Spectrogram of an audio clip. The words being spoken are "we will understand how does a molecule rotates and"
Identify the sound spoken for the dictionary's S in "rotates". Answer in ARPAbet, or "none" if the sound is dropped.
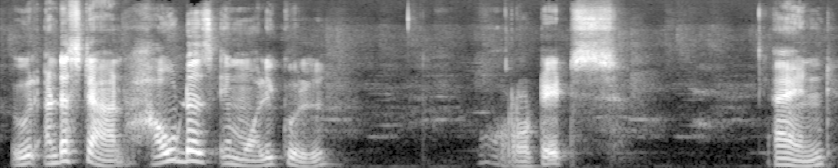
S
